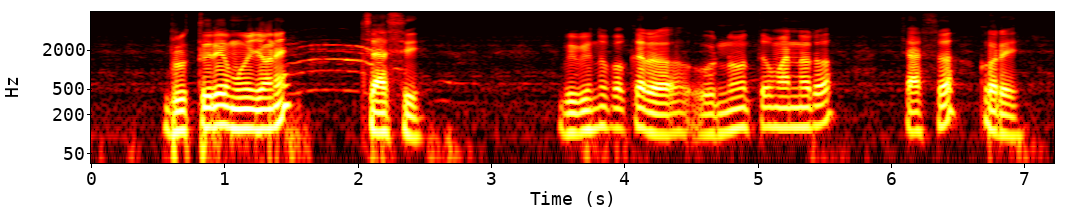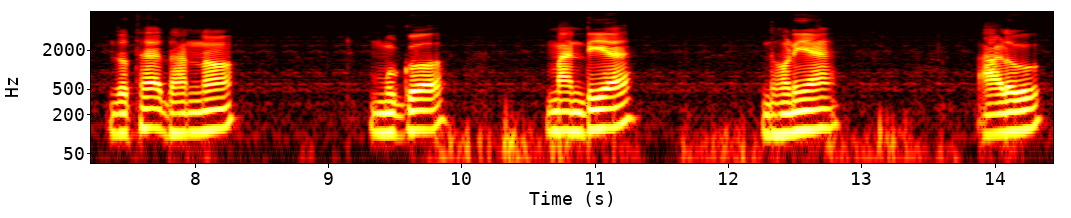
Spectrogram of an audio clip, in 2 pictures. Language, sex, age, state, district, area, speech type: Odia, male, 30-45, Odisha, Kendrapara, urban, spontaneous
